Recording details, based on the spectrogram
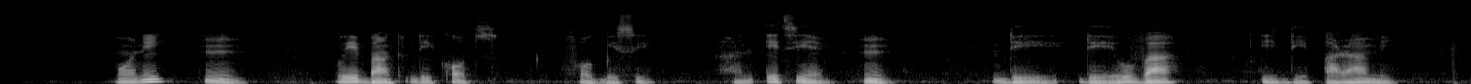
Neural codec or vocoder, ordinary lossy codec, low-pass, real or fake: vocoder, 22.05 kHz, 80 mel bands, Vocos; none; none; fake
